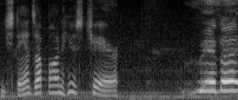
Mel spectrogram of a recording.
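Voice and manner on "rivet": high, loud frog-like croak. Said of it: "I think I'm a frog".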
